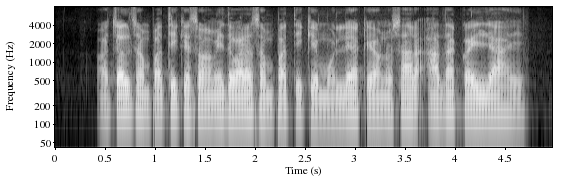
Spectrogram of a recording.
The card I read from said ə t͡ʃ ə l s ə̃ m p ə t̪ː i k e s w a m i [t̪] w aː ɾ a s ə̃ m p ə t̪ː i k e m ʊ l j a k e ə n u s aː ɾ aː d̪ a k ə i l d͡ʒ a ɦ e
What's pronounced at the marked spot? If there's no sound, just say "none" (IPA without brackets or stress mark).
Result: d̪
